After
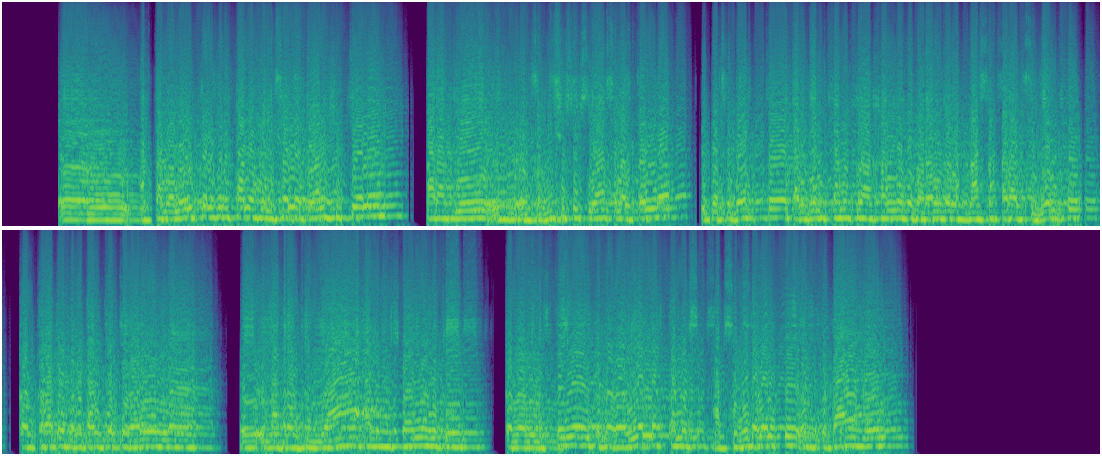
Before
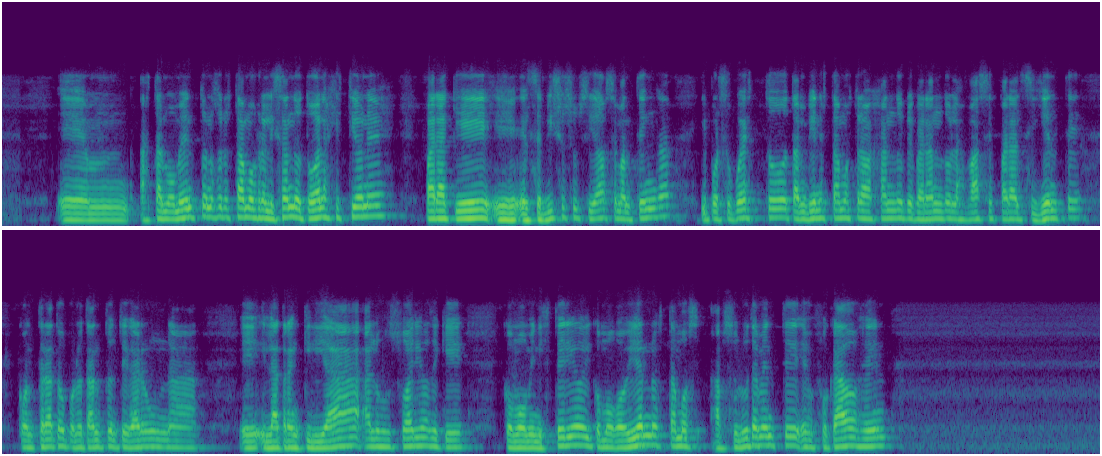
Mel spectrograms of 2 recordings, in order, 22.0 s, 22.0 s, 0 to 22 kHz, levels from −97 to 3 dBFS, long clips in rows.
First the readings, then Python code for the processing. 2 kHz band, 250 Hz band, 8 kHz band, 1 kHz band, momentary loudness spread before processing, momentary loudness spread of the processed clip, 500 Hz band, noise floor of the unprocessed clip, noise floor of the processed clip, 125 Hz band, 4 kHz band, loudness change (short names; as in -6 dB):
+20.5 dB, +8.0 dB, n/a, +12.0 dB, 9 LU, 5 LU, +8.0 dB, -58 dBFS, under -85 dBFS, +10.0 dB, +14.0 dB, +9.0 dB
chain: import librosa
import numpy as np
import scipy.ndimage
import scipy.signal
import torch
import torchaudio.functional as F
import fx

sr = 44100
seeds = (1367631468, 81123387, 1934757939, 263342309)

y = fx.fuzz(x, sr, gain_db=42.0, gate_db=-42.0)
y = fx.echo_multitap(y, sr, ms=(174, 229), db=(-7.5, -19.5))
